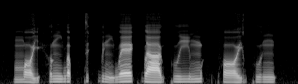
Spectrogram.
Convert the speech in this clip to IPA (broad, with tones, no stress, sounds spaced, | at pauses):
m ɔː˨˩ j h ʊ˧ ŋ w ɐ˧ p̚ t̪ ɪ˥ k̚ w ɪ˨˩ ŋ w ɛː˥ k̚ l aː˨˧ kʷ iː˧ m ʊ˥ k̚ pʰ ɔː˨ j kʷ ɪ˧ ŋ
